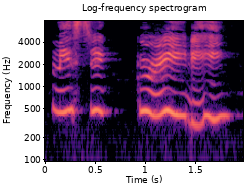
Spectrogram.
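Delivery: very high, squeaky and scared; terrified squeak. A narrator's reading. Tiny Mister Greedy answering the giant in a frightened squeak. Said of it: "he squeaked".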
